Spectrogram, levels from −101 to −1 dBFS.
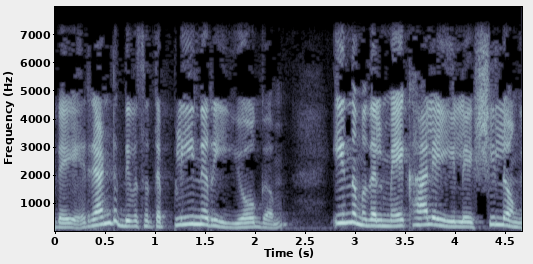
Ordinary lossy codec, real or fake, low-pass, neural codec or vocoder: none; real; 7.2 kHz; none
